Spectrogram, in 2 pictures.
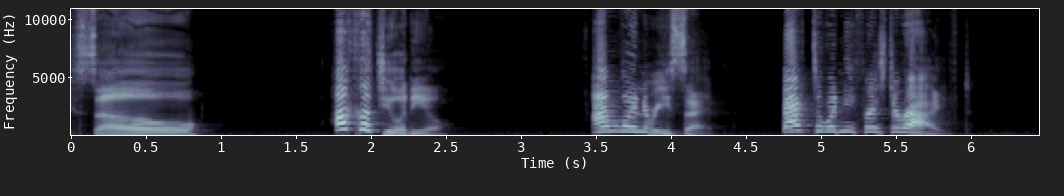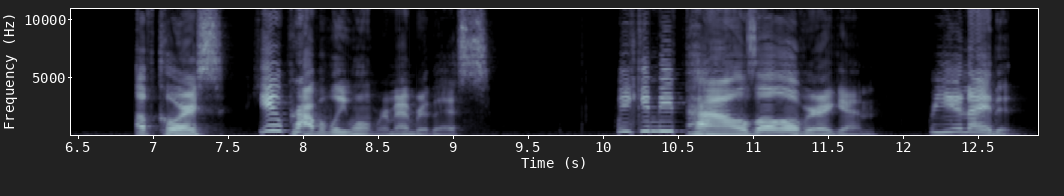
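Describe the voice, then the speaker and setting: A woman's voice: low-pitched, pushed and bright, clean tone, heavily acted. A woman voicing a manic, childish talking flower villain from a video game, theatrical and mocking, swinging between cutesy and menacing. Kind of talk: dramatic game villain monologue voice acting.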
